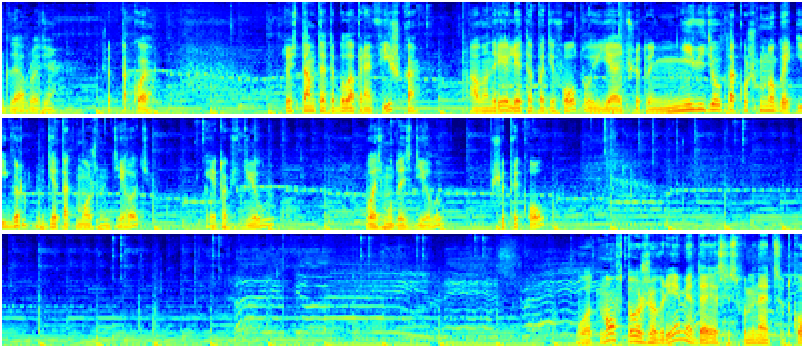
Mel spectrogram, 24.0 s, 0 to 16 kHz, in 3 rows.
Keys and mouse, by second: 0.0-24.0 typing, 2.2 middle click, 3.4 middle click, 4.6 middle click, 5.8-7.0 middle drag, 8.9 middle click, 10.4 middle click, 12.1-14.1 middle drag, 14.3 shift+middle click, 14.7 middle click, 15.3 click, 18.1 click, 21.7 middle click, 22.1 click, 23.7 shift+middle click.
